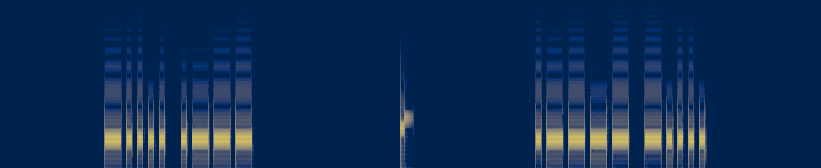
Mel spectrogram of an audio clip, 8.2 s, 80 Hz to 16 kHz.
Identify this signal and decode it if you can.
Morse code, heard as a keyed tone, about 22 wpm, 700 Hz. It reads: 6 J 1 6
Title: Two Challenging Letter-Number Combinations 22wpm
